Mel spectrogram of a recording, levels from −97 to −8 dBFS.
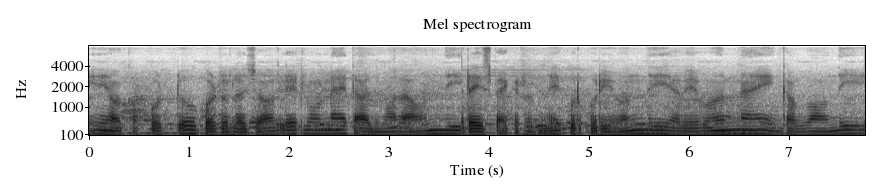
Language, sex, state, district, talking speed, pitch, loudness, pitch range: Telugu, male, Andhra Pradesh, Srikakulam, 155 wpm, 110 Hz, -20 LUFS, 100-125 Hz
